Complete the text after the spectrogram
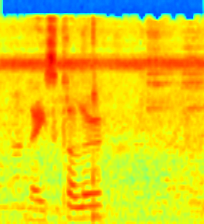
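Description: A metal lid clinks.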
